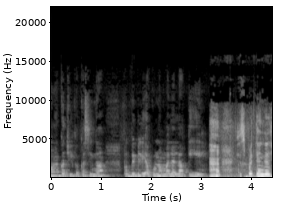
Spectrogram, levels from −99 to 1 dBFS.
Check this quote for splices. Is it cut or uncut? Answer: cut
